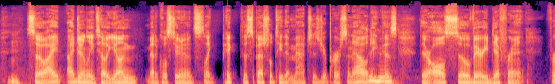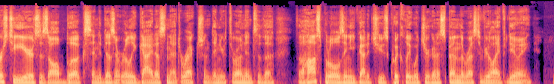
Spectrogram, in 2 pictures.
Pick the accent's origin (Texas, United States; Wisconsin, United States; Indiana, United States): Texas, United States; Lubbock; In Lubbock, Texas.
